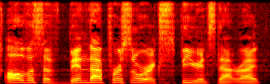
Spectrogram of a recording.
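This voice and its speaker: Expressive and fairly quick, a high-voiced male pastor delivers a sermon, repeating phrases and rapidly posing rhetorical questions to stress his points. He's recorded in a dry space with no echo, standing a little off and distant from the mic.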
